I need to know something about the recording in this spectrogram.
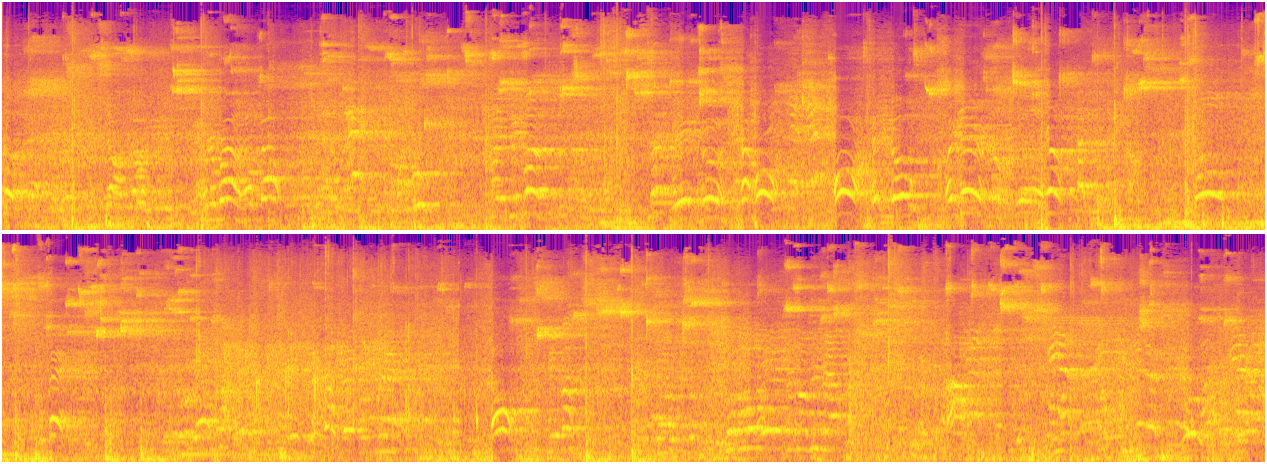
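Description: Many voices talking and calling out in an echoing gymnasium, with a basketball bouncing on the hardwood court.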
